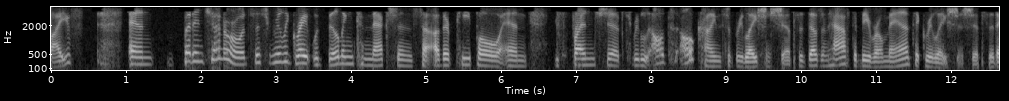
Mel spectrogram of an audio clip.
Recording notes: Taking your Calls for FREE Tarot Readings, Live On-Air!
